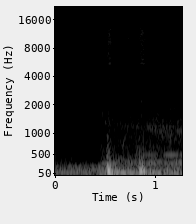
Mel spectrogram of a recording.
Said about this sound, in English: Heartbeats. Nice close up.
